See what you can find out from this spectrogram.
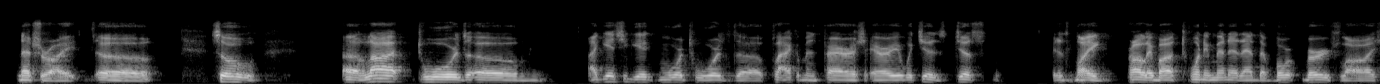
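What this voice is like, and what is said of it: Louisiana Cajun accent. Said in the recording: “we got a different type of Cajun up in here ... your dialect is a little different than ours”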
